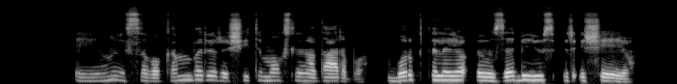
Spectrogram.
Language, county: Lithuanian, Vilnius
